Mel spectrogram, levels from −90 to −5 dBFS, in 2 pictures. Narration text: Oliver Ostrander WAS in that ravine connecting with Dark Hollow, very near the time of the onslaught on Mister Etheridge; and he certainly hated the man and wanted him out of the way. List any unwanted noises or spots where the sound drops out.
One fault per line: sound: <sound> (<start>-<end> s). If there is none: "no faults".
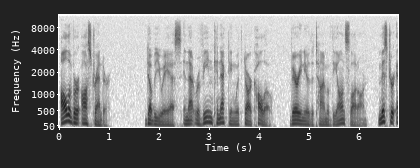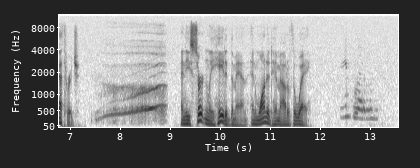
sound: breath (7.4-9.0 s)
sound: laugh (12.4-13.3 s)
